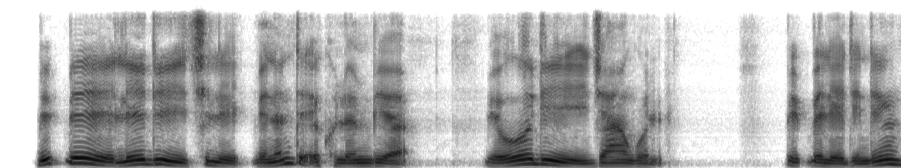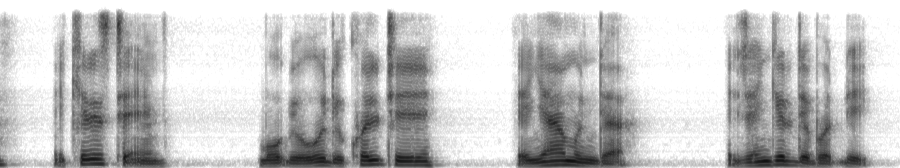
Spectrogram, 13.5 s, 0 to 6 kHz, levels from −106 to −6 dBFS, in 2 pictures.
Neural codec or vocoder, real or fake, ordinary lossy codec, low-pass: vocoder, 24 kHz, 100 mel bands, Vocos; fake; none; 5.4 kHz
